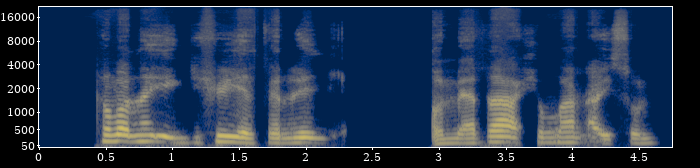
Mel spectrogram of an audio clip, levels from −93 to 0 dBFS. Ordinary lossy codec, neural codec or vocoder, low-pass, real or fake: none; codec, 44.1 kHz, 2.6 kbps, DAC; none; fake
